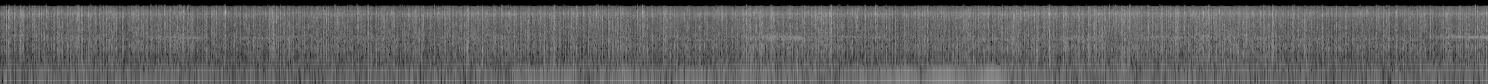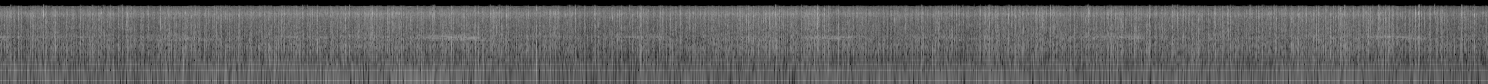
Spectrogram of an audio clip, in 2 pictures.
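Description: Heavy rain falling steadily on flood water and wet ground, an even hiss of the downpour.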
